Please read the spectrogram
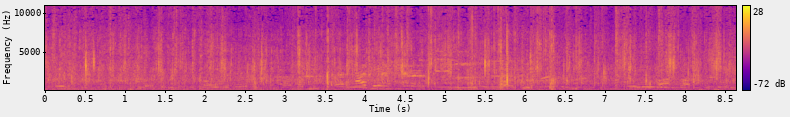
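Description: Footsteps crunching on a gravel path while walking, with indistinct voices talking in the background.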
